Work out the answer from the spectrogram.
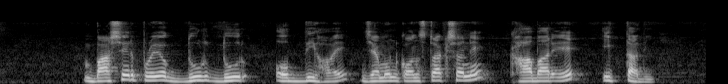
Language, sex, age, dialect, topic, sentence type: Bengali, male, 25-30, Standard Colloquial, agriculture, statement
